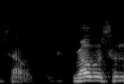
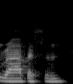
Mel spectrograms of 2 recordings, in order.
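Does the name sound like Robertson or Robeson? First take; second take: Robeson; Robertson. First: The name sounds like Robeson, without an r. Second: The name sounds like Robertson, with an r. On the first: This is how people from elsewhere say it. "others who are not from here, uh, they they say Robeson" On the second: This is how local people say it. "we actually pronounce it Robertson"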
